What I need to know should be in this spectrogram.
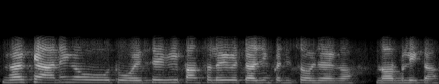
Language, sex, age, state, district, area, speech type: Hindi, female, 30-45, Uttar Pradesh, Ghazipur, rural, conversation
